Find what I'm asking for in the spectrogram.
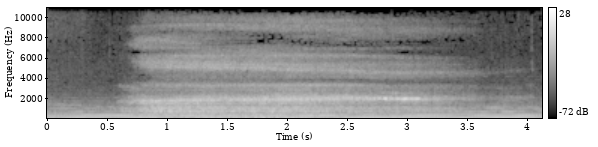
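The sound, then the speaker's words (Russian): A slow exhale follows a breath in through the nose during a relaxation exercise. The airy, steady breath lasts about three seconds over a soft, sustained tonal backdrop. “Вдох через нос. Наполняем воздухом живот, диафрагму, легкие. Выдох.”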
